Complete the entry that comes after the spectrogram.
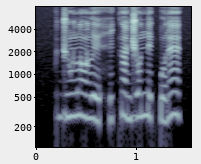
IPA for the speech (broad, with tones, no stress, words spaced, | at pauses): d͡ʒũ˧ lɔ̃˧le˨ hi˧kã˧d͡ʒo˧ ne˨k͡po˨˦ɾɛ̃˦˨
